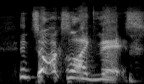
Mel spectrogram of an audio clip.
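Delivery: shredded, raspy voice, strained on every word. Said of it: "that one Deldar who shreds his voice constantly".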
